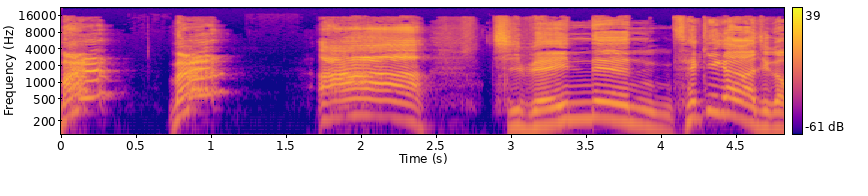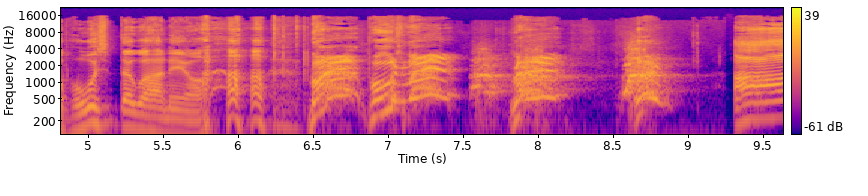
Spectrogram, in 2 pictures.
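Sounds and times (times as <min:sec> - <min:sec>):
dog barking: 0:00.0 - 0:01.2, 0:06.5 - 0:09.1
speech: 0:02.9 - 0:09.5
laughter: 0:05.7 - 0:07.1.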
